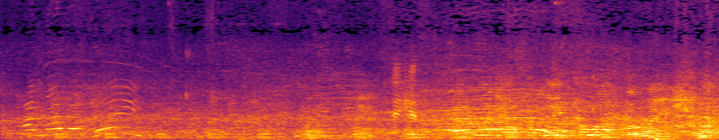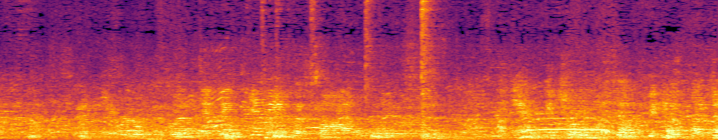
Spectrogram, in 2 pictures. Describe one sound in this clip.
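Electric guitars play loudly through amplifiers.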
